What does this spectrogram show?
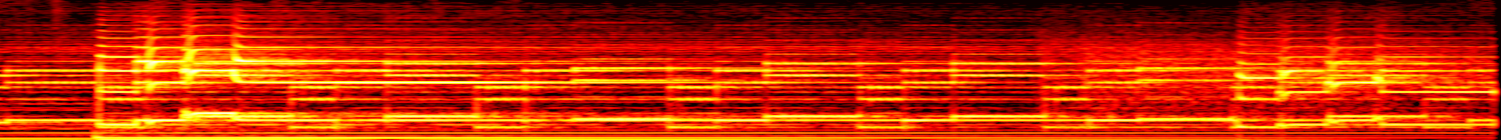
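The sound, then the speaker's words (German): An eerie, sustained whistling tone glides between a few held pitches over a low, steady drone, loud and continuous throughout, with no voices, heard shortly before nightfall. “Natürlich hört sie das Pfeifen wieder.”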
